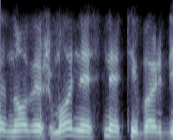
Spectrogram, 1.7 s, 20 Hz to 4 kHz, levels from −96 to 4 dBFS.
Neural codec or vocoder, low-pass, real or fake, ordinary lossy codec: autoencoder, 48 kHz, 128 numbers a frame, DAC-VAE, trained on Japanese speech; 3.6 kHz; fake; Opus, 64 kbps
